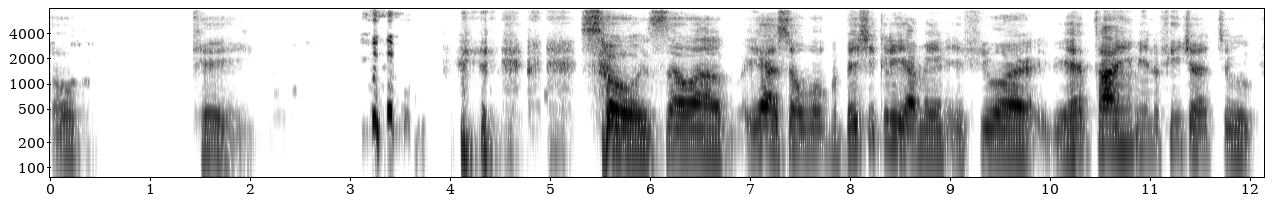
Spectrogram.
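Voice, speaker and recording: A man with a Tongan accent speaking informally on a community live discussion in a halting, deliberate, repetitive way. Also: fairly high pitch. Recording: dull lo-fi stream audio.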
